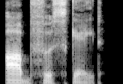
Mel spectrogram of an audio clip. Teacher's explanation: This verb has three syllables and the stress is on that first syllable.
